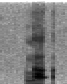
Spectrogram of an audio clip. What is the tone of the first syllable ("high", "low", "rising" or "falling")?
high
